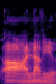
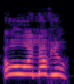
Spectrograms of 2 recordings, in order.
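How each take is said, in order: First: It is said in a male voice. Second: It is said in a put-on female voice.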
